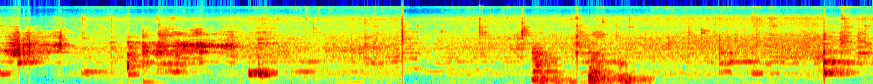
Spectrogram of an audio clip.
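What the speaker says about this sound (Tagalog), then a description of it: "Halu-haluin lang po habang kumula ang sibuyas ang ating bawang." Garlic and onion sauté in hot oil while being stirred: a continuous close sizzle with scattered scrapes and clinks of the utensil against the pan.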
